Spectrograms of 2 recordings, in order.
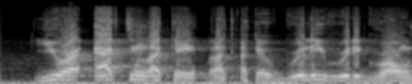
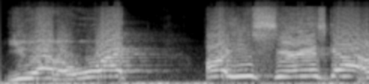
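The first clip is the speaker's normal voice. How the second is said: high-pitched real disbelief; incredulous; 10 semitones higher than usual. Real, not acted. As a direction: blurt it out, higher, as if you can't believe it. Caller reacts in disbelief to the sergeant.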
